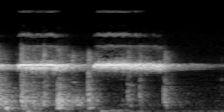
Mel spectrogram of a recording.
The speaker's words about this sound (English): What's that? The old woman must have turned in an alarm. Come on, the patrol will be here in no time.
